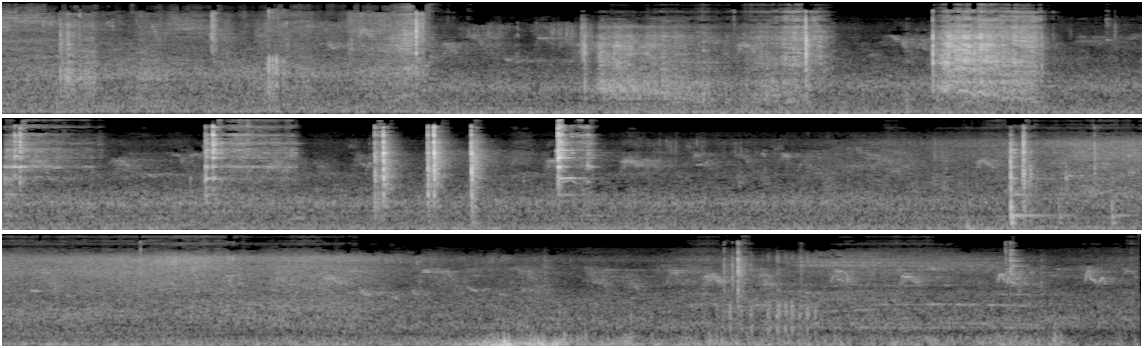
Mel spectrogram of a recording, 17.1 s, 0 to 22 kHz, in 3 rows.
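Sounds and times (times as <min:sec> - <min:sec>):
low outdoor background: 0:00.0 - 0:17.0
cooking utensils scraping: 0:01.9 - 0:08.9
utensils clicking and knocking: 0:06.8 - 0:08.8.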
